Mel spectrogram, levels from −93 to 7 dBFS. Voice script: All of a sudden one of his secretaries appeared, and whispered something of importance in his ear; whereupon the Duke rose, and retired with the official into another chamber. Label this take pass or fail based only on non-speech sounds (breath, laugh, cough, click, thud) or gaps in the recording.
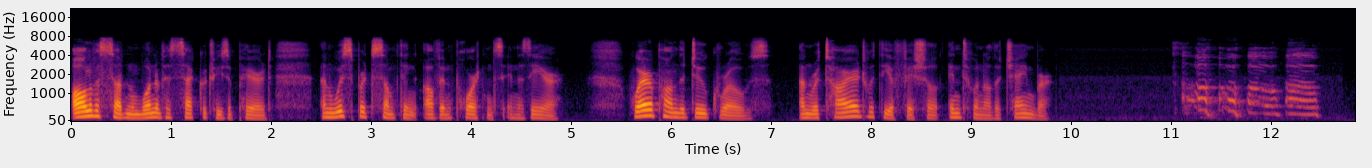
fail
